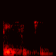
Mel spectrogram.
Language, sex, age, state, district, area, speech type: Hindi, female, 18-30, Madhya Pradesh, Gwalior, rural, conversation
